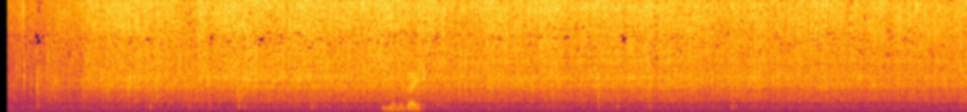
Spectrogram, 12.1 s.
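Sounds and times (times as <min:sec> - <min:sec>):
potatoes sizzling in oil: 0:00.1 - 0:12.0.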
